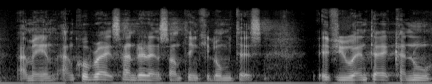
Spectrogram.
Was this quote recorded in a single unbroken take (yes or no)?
yes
